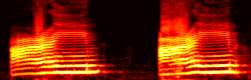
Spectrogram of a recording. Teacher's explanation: پہلے عین، عین، تو آپ نے عین کی آواز کو پہلے سٹارٹنگ میں تھوڑا سا سکویز کرنا ہے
